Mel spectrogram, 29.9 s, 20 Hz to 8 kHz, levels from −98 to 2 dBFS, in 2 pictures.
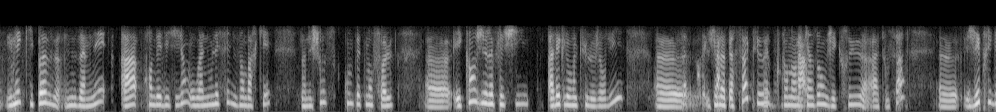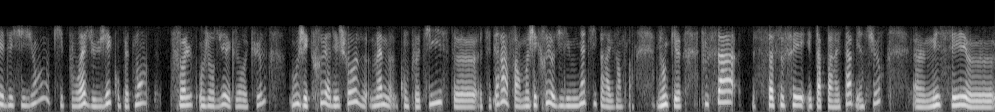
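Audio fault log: Throughout: AMR narrowband mobile codec. The line runs from 150 Hz to 3.5 kHz at about 5.15 kbps, and the damage is heavy. The sound turns buzzy and synthetic, with nothing above 3.6 kHz. A spectrogram shows a hard ceiling near 3.6 kHz and smeared, pulse-like harmonics in every 20 ms frame.
0.12–2.48 s and 8.58–26.63 s: echo leak. A copy of the sound returns 375 ms late. It sits at about 10 dB below the direct sound in the first stretch and about 25 dB below in the second. Its likely cause is a far-end loudspeaker echo the canceller missed. The waveform shows a weaker delayed envelope trailing the speech.
0.99–9.74 s and 13.88–29.2 s: background gated by the echo canceller. The room sound dips by up to about 40 dB while the loudspeaker plays, around 4 s in total in the first range and 7 s in the second. On a spectrogram the noise floor turns into dark, hard-edged gaps, and the waveform shows flat stretches in between.
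10.05–13.6 s: speech suppressed in double talk. With both sides talking at once, the near talker drops by up to about 40 dB, in pieces adding up to around 3 s. The likely cause is the canceller attenuating everything when it cannot separate the talker from the echo. The waveform shows chopped, collapsed envelopes.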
